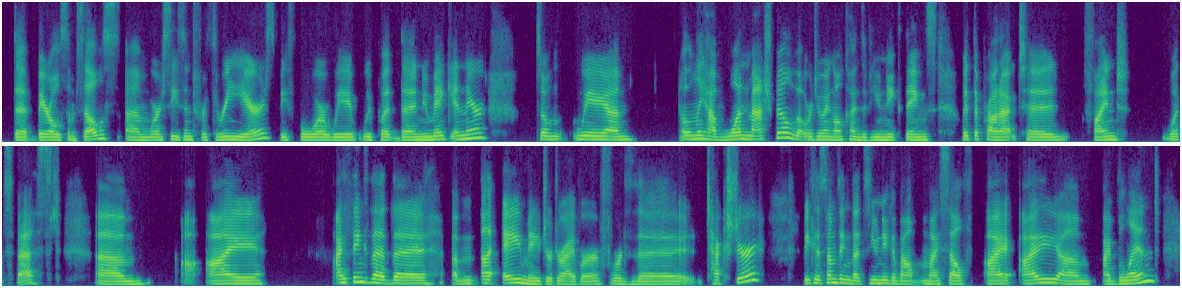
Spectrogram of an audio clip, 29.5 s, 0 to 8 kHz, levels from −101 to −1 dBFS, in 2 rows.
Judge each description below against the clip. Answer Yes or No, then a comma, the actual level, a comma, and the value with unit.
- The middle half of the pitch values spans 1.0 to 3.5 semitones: Yes, average, 3.1 semitones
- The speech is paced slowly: Yes, slow, 130 wpm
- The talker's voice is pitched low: No, medium, 170 Hz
